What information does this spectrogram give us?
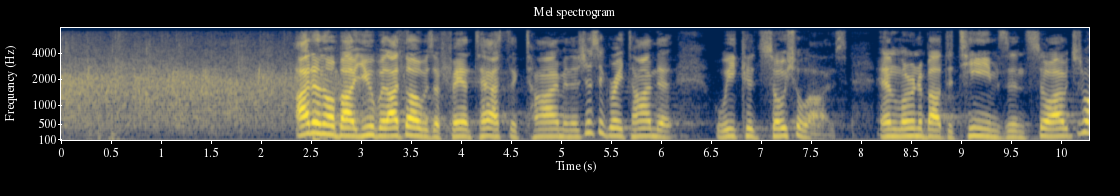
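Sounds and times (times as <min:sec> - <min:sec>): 
audience applause: 0:00.0 - 0:03.3
speech: 0:02.4 - 0:10.2.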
